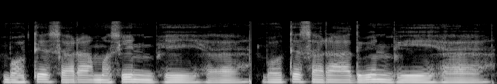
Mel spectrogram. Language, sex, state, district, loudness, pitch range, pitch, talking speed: Hindi, male, Jharkhand, Palamu, -14 LUFS, 100-110 Hz, 105 Hz, 120 wpm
